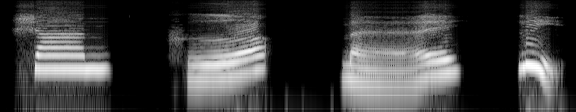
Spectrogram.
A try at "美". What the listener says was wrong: 美 字 有 点 拖 ， 美 美 ， 不 是 美 ， 还 横 着 转 一 段 ， 这 不 对 ， 美 ， 这 不 对 ， 美 。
